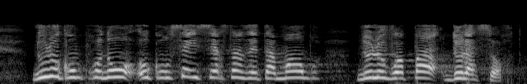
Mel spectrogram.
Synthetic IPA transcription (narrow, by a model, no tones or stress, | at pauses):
nuləkɔ̃pχənɔ̃okɔ̃sɛjsɛʁt̪ɛ̃zet̪amɑ̃bʁ | nələvwapad̪əlasɔʁt̪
